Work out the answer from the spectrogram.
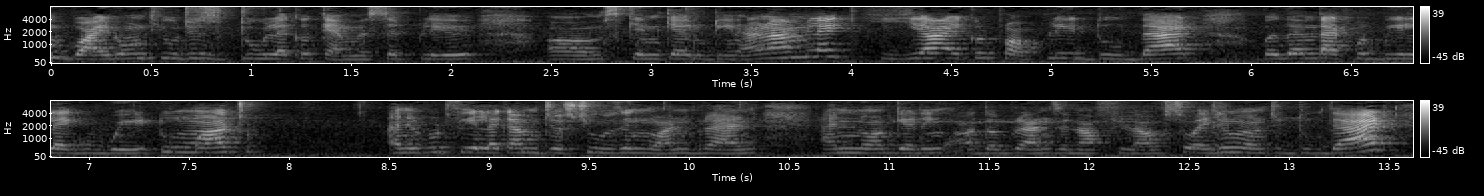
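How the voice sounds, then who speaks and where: A woman, hoarse and congested from a cold, chatting casually through a skincare review with lots of fillers and self-corrections. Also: a little high, fairly bright tone, slight background noise, poor audio. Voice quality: raspy. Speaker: beauty vlogger.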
